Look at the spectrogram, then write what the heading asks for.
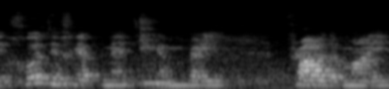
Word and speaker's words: Grote Griepmeting: Influenza Survey, which is in Dutch is pronounced the Grote Griepmeting.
